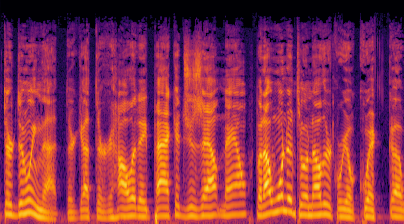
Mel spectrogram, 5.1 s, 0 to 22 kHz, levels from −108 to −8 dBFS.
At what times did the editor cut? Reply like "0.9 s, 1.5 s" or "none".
3.2 s, 3.7 s, 4.2 s

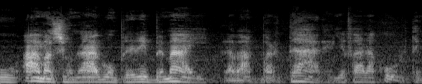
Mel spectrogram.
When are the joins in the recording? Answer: none

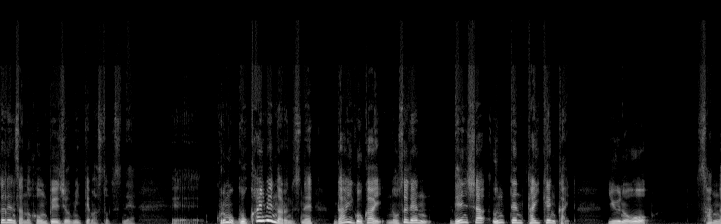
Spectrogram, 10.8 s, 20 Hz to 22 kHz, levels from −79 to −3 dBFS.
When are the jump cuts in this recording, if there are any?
3.2 s

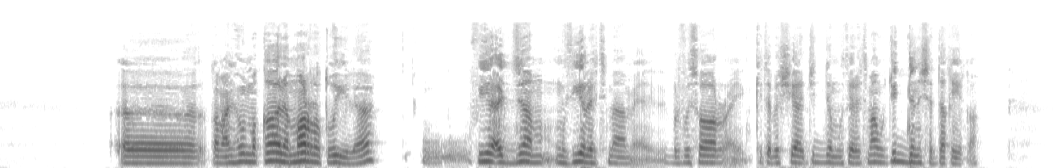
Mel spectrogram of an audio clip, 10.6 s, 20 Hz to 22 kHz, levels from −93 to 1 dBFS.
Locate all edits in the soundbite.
none

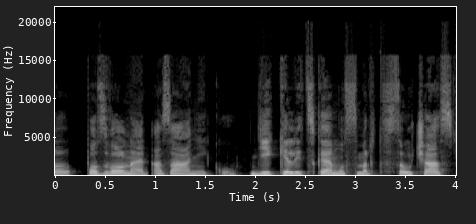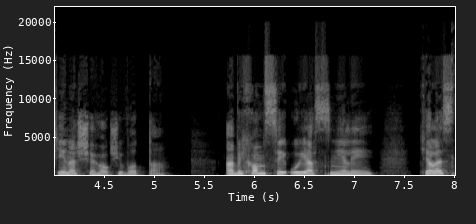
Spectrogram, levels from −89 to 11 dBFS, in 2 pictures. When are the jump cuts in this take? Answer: 0.9 s, 1.9 s, 2.9 s, 4.6 s, 5.4 s

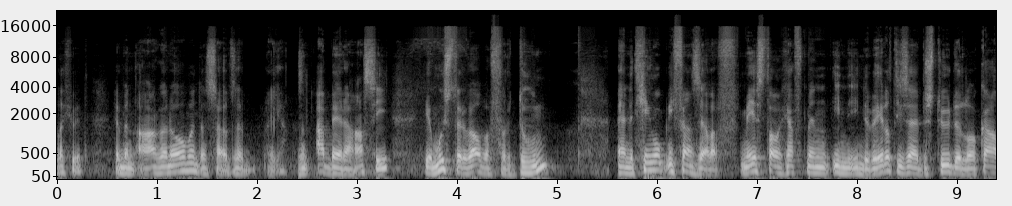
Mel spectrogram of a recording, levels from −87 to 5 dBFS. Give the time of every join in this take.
2.0 s, 2.4 s, 7.7 s

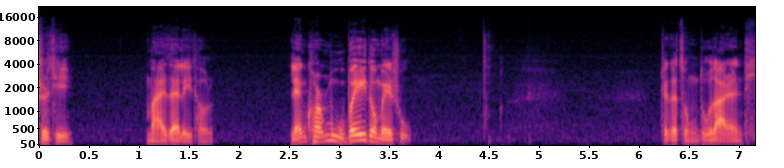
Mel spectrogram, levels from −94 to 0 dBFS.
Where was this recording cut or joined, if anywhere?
none

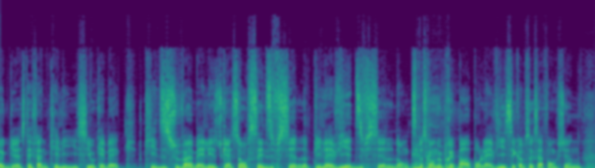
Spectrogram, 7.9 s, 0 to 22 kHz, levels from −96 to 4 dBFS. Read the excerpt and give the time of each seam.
1.9 s, 5.5 s

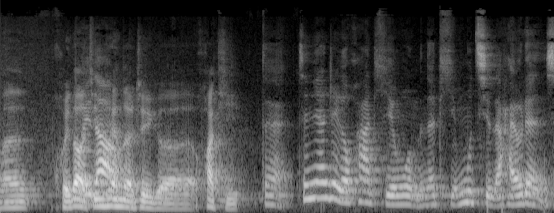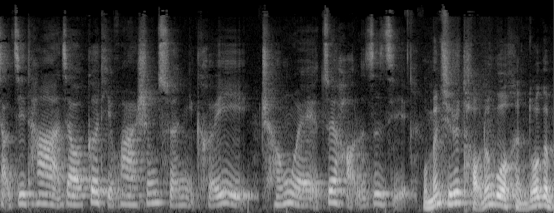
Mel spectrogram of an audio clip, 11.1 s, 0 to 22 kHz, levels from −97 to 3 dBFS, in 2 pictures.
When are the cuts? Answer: 2.9 s, 8.1 s, 9.7 s

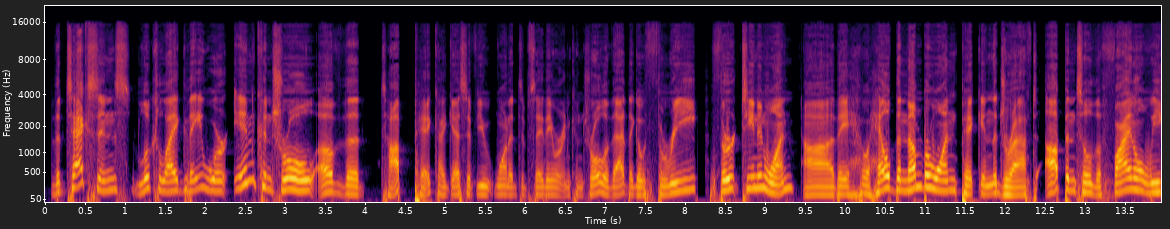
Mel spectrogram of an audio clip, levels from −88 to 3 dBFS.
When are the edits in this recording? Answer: 8.3 s, 9.4 s

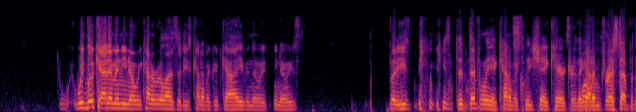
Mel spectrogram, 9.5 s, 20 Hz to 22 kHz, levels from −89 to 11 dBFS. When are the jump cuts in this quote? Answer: 6.8 s

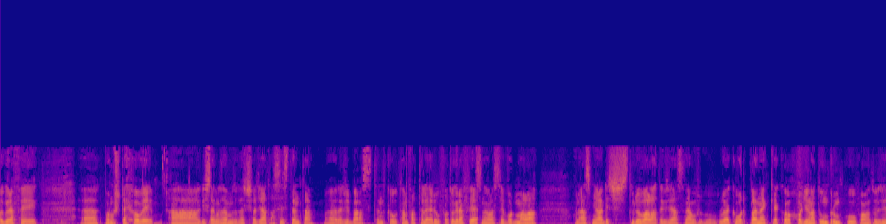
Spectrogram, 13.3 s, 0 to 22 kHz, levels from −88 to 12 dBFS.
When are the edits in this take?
3.1 s, 6.1 s, 7.1 s, 10.8 s

